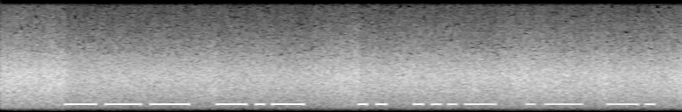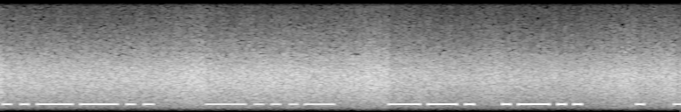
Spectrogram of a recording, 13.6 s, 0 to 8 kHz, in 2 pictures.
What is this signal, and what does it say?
Morse code, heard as a keyed tone, hand-sent with a straight key, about 14 wpm, 580 Hz, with radio static. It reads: OK IVAN? <BT> GL …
